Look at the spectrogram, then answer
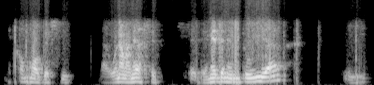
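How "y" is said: ordinary talk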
